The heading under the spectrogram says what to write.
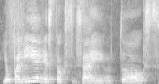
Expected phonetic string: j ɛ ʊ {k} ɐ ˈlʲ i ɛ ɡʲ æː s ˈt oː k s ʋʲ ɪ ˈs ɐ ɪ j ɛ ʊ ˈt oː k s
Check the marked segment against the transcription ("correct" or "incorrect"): incorrect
